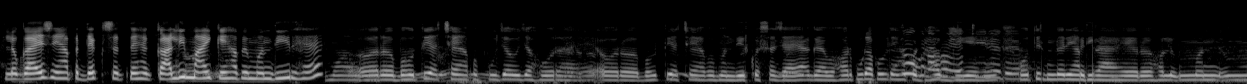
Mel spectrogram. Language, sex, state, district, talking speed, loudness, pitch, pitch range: Hindi, female, Chhattisgarh, Balrampur, 260 wpm, -27 LUFS, 220 Hz, 205-260 Hz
